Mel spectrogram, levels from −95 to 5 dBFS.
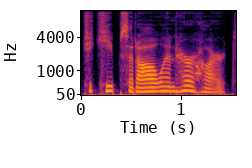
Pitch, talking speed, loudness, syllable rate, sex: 170 Hz, 270 wpm, -17 LUFS, 5.0 syllables/s, female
